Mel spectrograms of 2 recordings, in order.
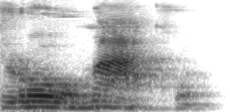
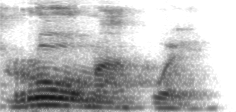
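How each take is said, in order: First: The stress is on the second syllable. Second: The stress is on the first syllable. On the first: The speaker calls it right. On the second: The speaker calls it wrong. "Ya no es"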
